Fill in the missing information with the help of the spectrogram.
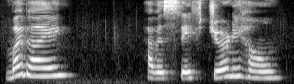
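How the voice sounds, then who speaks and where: A woman's voice: high-pitched, slow, warm tone. A woman playing a sociable, gracious vampire who chats in a genteel, slightly formal way, as an ASMR roleplay. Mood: gracious, cheerful. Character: sociable, chatty, gracious old female vampire being interviewed.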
